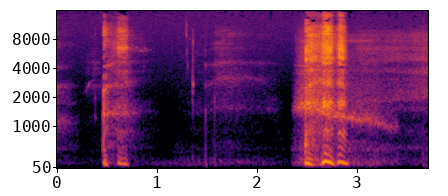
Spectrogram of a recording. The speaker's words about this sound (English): Oh, fuck. Bless you. Bless you, friend.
